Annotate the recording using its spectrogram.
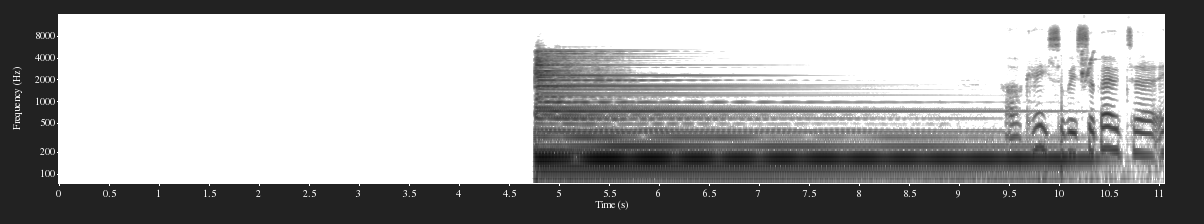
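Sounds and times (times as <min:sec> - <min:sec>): guitar chord ringing: 0:04.8 - 0:10.5.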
